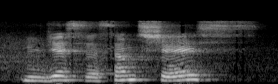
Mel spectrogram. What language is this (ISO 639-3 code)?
eng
